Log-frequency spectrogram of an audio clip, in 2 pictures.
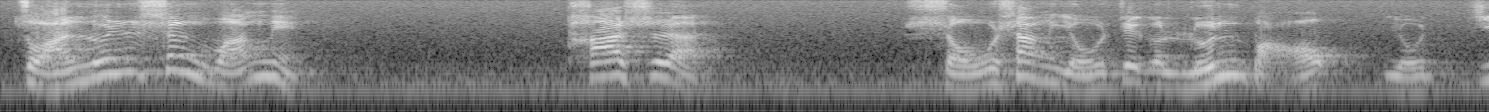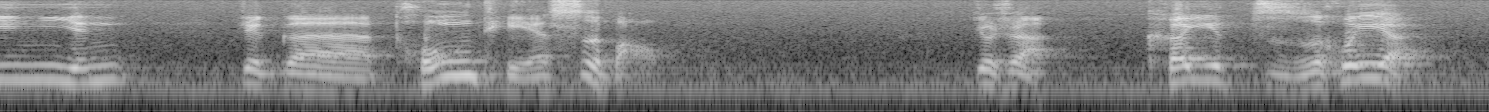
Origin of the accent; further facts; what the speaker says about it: China; 我们尤其我们中国人不能随便发愿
